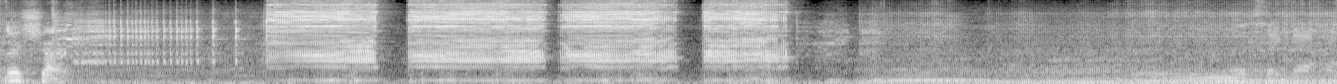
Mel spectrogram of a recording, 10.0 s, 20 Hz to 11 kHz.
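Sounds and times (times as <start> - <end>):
grinder wheel grinding chain tooth: 0.4 - 10.0
grinder motor humming: 1.9 - 10.0.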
